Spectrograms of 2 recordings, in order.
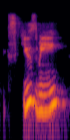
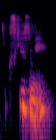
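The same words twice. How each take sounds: First: Pointed, indignant "excuse me"; rude tone. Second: Soft, gentle "excuse me"; polite tone. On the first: Coach showing the wrong tone to interrupt with, rude. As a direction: say it with attitude, as if affronted. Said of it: "it's also your tone, the way that you say". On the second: Coach showing how to interrupt nicely, soft and polite. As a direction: say it softly and politely, without attitude. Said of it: "that's very different than". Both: Shown as a demonstration.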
